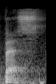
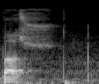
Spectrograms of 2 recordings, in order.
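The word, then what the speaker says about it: بسطة: surat ket7juh ayat 69 contohnya bastoh Sin ya Bas bukan Bos ada yang lain SH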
